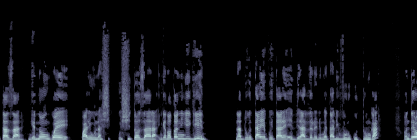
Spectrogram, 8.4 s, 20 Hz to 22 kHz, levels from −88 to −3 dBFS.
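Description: Throughout, the speech has likely been re-encoded with AAC-LC around seven times, each pass requantising on a shifted frame grid. This generation loss piles up noise and spectral holes. Attacks smear, the sound turns swirly and hollow, and nothing remains above 18.6 kHz, which fits a 96 kbit/s setting.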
